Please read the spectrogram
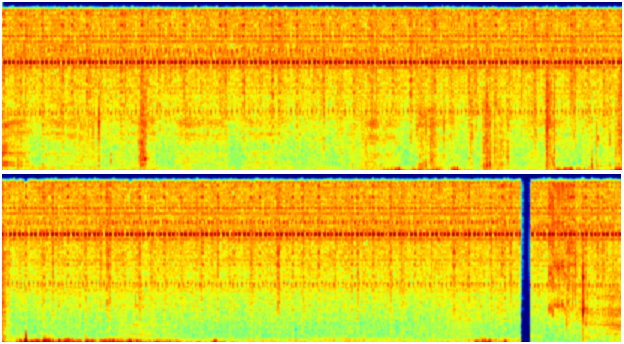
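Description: Muffled low thumps and rumble of a person moving about in snow with the camera, coming in uneven clusters from about four to eight and a half seconds in and once more near eleven seconds.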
